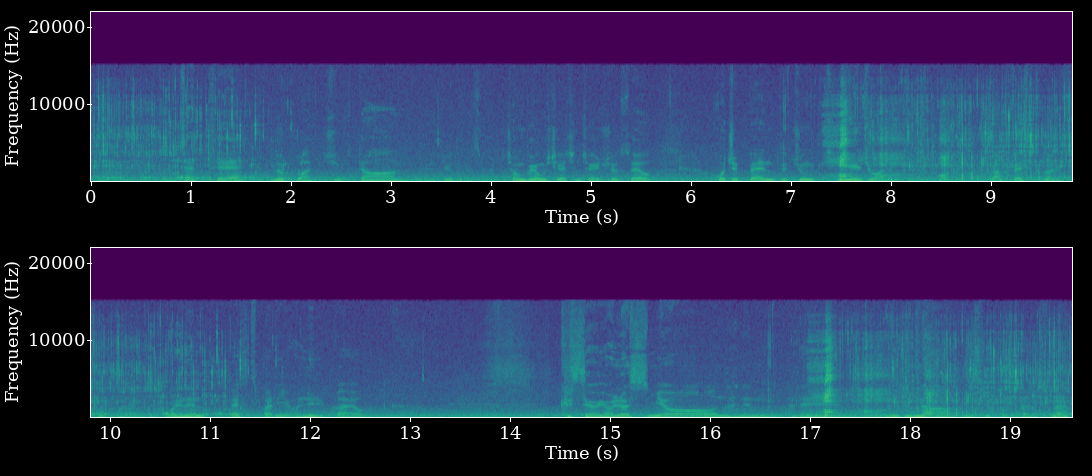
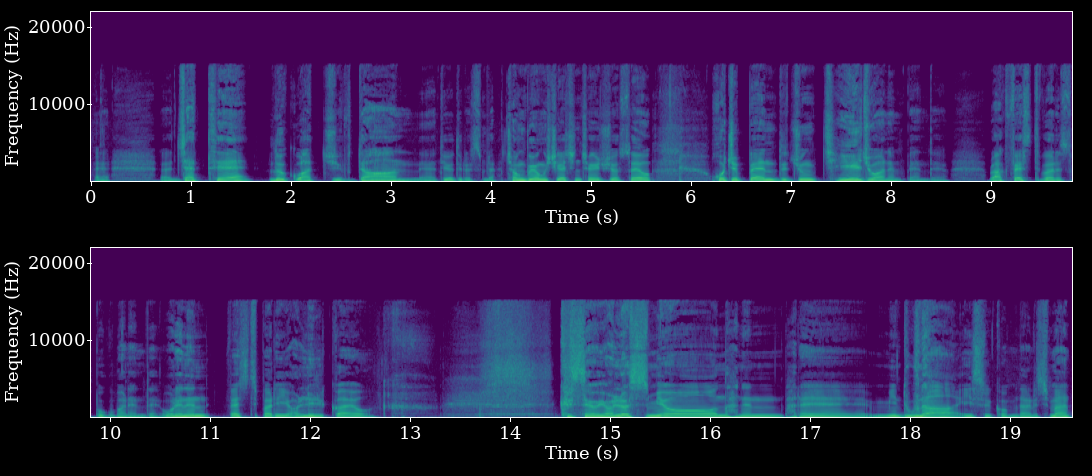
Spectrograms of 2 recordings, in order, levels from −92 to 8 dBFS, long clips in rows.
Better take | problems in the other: second | hiss; loud; throughout; 2 dB below the speech

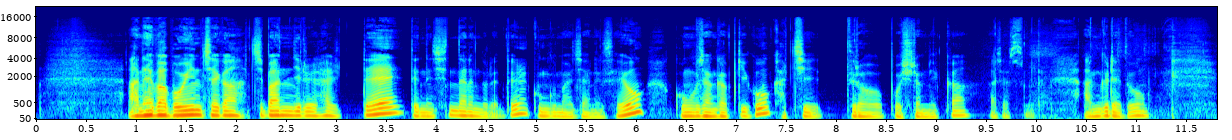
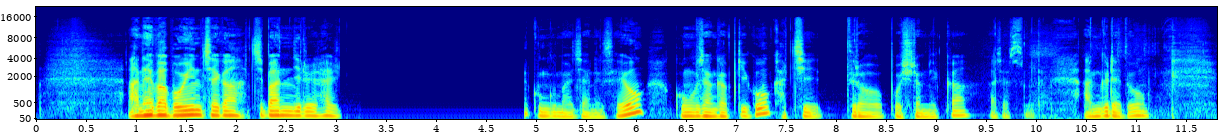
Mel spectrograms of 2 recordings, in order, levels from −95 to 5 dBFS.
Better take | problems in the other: first | audio freezing; at 3.5 s for 1.5 s

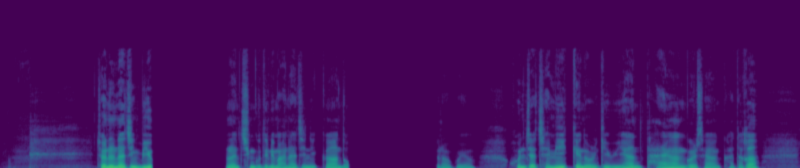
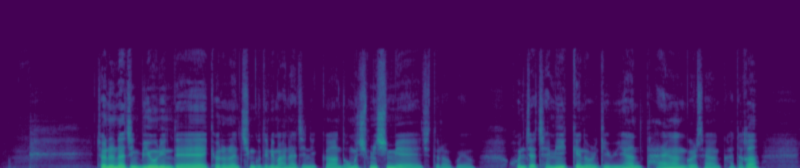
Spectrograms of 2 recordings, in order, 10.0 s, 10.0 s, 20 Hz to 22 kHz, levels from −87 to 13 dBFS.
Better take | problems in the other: second | audio cutting out; at 2 s for 1 s and at 4.5 s for 1 s

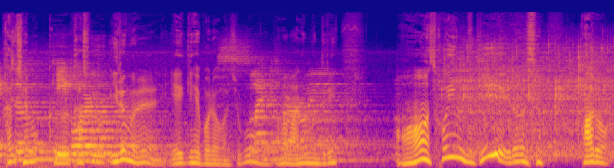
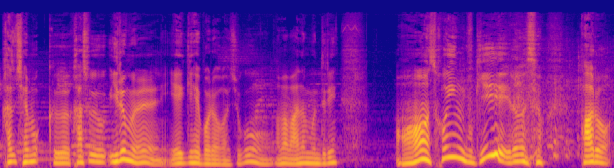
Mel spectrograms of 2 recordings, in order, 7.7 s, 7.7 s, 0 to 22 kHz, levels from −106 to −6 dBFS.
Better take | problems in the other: second | household noises; loud; throughout; 4 dB below the speech; faint in the second

